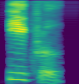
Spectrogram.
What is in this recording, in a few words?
"equal", Indian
